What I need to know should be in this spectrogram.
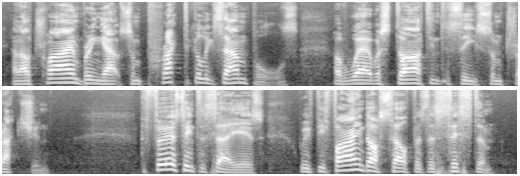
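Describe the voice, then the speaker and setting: A man's medium-pitched voice with a Merseyside accent, lively intonation, a moderate pace and big swings in loudness, in a dry, close recording with no echo. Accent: Merseyside, close to Scouse. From Wirral, northwest England. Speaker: health service chief executive. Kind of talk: conference presentation. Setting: stage with audience.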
